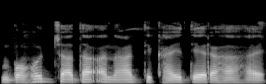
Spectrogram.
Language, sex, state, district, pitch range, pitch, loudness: Hindi, male, Chhattisgarh, Sarguja, 105-115 Hz, 110 Hz, -17 LUFS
